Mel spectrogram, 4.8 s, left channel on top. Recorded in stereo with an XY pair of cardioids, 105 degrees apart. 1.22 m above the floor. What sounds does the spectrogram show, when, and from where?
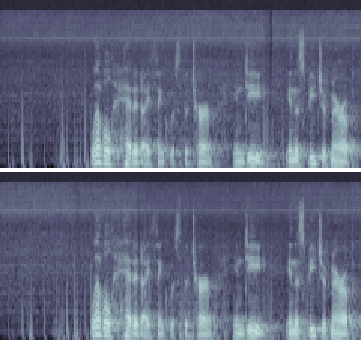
1.2 s a man speaking: 5° right, 0.8 m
